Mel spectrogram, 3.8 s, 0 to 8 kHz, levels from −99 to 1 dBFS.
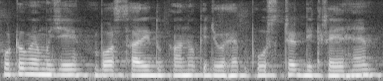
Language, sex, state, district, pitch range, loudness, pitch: Hindi, male, Himachal Pradesh, Shimla, 140-155 Hz, -14 LUFS, 145 Hz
